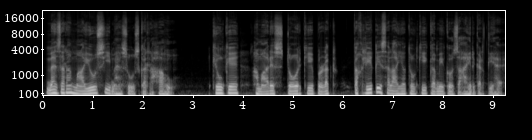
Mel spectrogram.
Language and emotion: Urdu, sad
